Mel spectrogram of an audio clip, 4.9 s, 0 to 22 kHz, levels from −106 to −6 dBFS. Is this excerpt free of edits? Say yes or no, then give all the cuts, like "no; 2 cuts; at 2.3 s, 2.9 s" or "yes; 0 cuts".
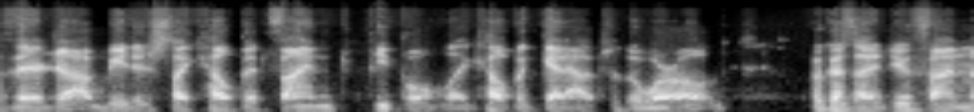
yes; 0 cuts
